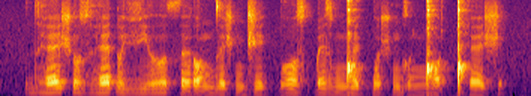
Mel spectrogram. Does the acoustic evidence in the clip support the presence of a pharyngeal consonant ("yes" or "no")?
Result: no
